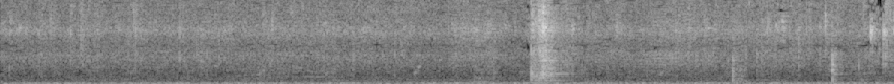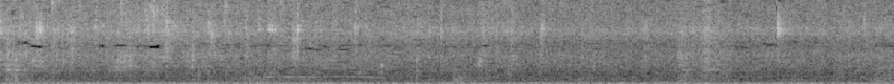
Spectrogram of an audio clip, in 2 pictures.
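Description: Food sizzling as it fries in a pan over an open flame, with a steady low rumble underneath and a sharp click about two seconds in.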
